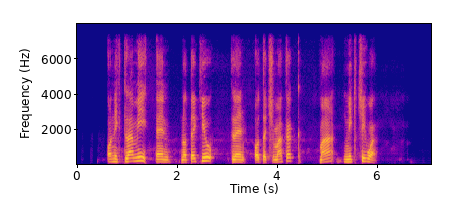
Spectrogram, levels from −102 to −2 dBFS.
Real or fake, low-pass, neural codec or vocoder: fake; 7.2 kHz; autoencoder, 48 kHz, 32 numbers a frame, DAC-VAE, trained on Japanese speech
